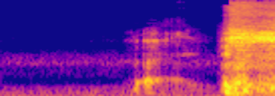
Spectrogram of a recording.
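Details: A soft inward catch of breath, then a loud, explosive sneeze, acted in a simulated scenario of desperate sneezing while teaching a class.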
